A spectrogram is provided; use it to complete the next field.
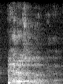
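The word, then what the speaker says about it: persona: 에센티아나 그 다음에 이거는 이제 퍼슨이라고 읽으시면 안 돼요. 퍼슨이라고 읽으시면 안 되고 페르조나입니다.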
